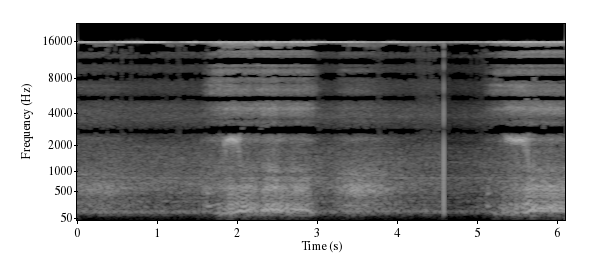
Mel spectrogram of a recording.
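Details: Adult man asleep, snoring and whistling: rhythmic snoring breaths about every two seconds, some ending in a short high whistle, first mistaken for the dogs.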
